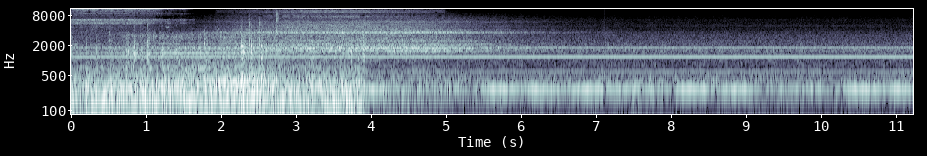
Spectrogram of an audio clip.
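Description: An electric train's engine hums steadily while standing still.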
